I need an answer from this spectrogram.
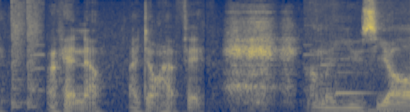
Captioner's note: chuckles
